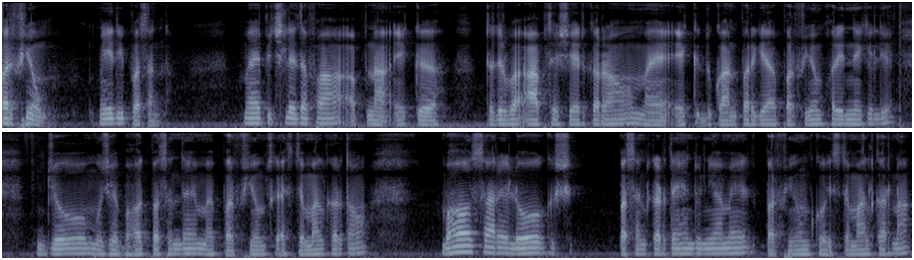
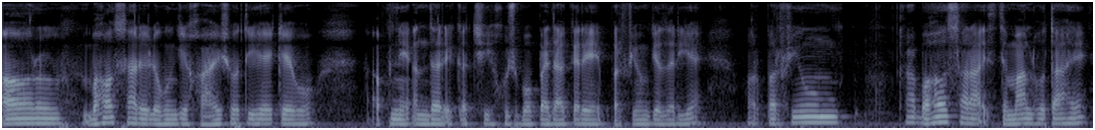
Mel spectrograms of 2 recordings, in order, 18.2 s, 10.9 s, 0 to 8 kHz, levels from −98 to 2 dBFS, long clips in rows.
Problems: none marked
